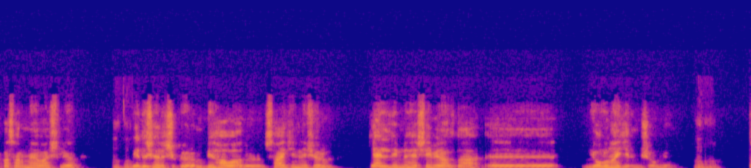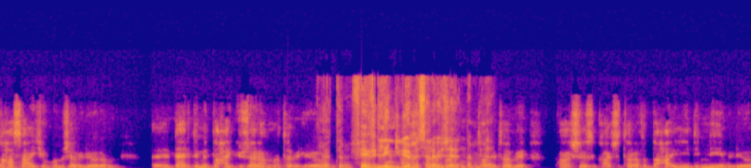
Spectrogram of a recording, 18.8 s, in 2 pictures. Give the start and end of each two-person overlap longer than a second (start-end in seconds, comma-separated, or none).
14.4-15.6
